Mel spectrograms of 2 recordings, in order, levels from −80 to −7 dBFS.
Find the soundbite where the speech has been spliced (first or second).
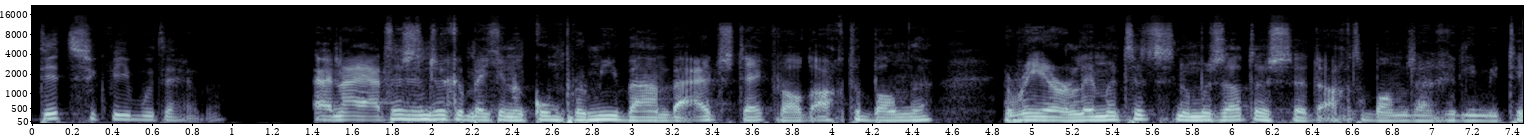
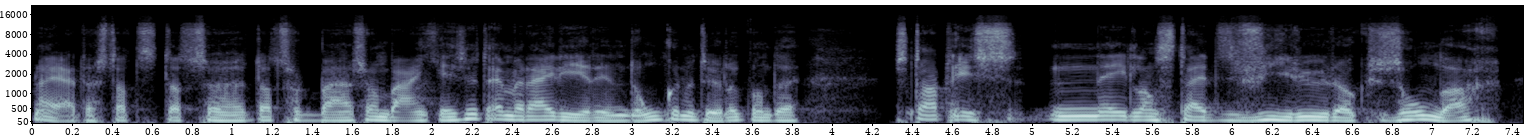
first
